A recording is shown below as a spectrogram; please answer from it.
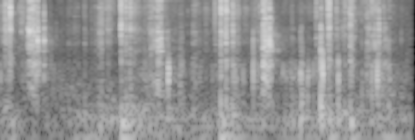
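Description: A small knife cuts crumbly chunks off a solid, dry pink soap bar held in the hand. Each cut makes a dry, bright crackling scrape with a quick crunch, over a faint low rumble between strokes.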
